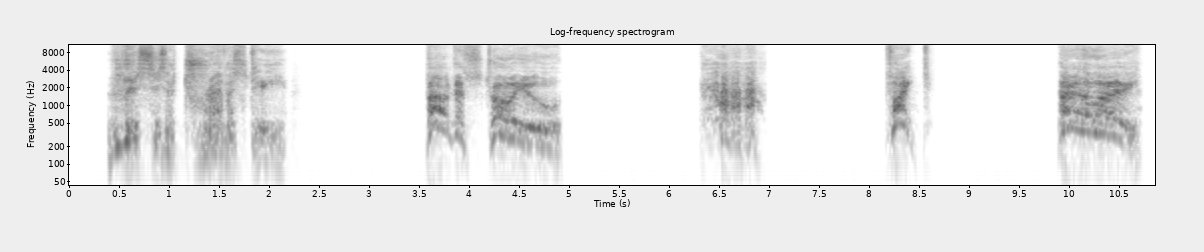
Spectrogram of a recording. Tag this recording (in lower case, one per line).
speech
